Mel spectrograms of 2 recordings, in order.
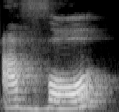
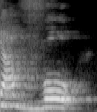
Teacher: Percebam a diferença entre avó, que tem um som mais aberto, e avô, que tem um som mais fechado. No caso de avó, o acento será agudo.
